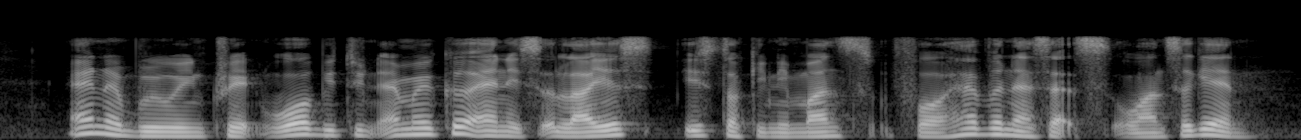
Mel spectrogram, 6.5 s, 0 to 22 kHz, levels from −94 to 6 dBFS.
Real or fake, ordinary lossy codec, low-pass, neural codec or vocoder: real; none; 7.2 kHz; none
